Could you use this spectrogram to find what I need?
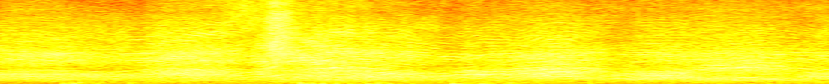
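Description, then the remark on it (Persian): A large crowd chants a loud salawat in unison for the joy of the soul of Hajj Qasem and all his companions, a dense roar of many voices held at a steady, forceful volume throughout, with rhythmic low thumps underneath. “ای درود خدا بر حاج قاسم، ای درود خدا بر یاران حاج قاسم، برای شادی رو حاج قاسم و همه یارانش یه صلوات بلند خط کنیم.”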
